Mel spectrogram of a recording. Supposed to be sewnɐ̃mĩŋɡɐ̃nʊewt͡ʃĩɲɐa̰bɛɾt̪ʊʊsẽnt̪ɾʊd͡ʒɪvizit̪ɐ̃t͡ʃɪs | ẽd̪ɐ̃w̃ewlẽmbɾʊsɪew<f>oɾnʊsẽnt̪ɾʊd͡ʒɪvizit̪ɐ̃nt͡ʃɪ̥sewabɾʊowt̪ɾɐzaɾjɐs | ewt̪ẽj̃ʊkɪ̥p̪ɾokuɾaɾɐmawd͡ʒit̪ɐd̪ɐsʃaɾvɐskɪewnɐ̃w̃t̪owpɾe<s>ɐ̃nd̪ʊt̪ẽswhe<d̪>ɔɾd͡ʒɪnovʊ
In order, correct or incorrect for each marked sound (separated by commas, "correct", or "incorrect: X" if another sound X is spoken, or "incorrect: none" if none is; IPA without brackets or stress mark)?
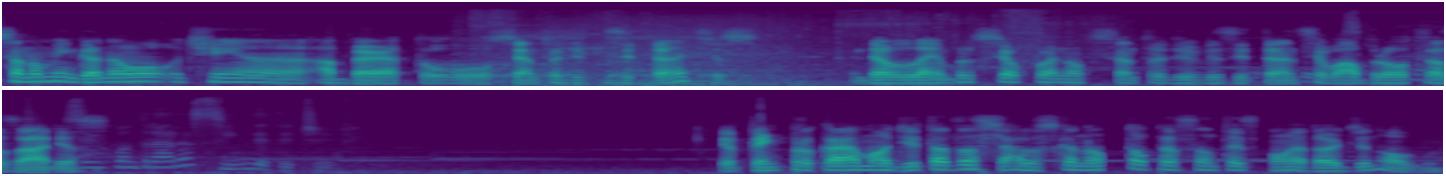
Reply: correct, correct, correct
